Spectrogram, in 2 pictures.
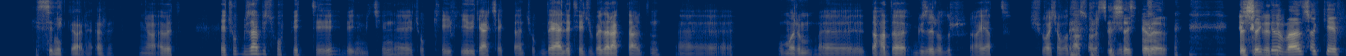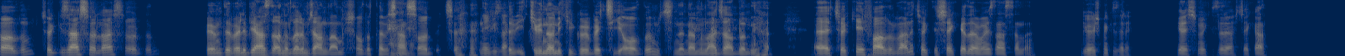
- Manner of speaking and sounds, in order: chuckle; chuckle; laughing while speaking: "canlanıyor"; chuckle
- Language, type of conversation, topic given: Turkish, podcast, Hayatında seni en çok değiştiren deneyim neydi?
